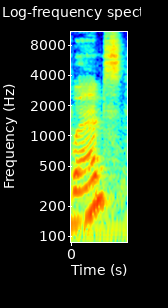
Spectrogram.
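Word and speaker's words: wyrm: They're called worms, spelt with a Y, W-Y-R-M.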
